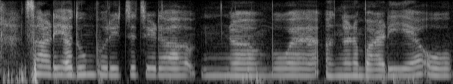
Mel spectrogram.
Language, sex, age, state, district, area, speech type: Dogri, female, 18-30, Jammu and Kashmir, Udhampur, rural, spontaneous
